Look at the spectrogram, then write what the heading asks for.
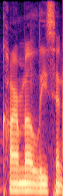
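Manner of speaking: ordinary talk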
